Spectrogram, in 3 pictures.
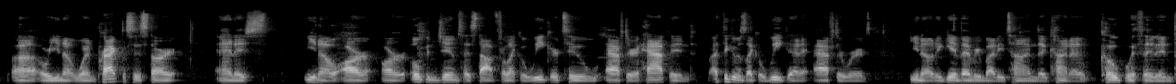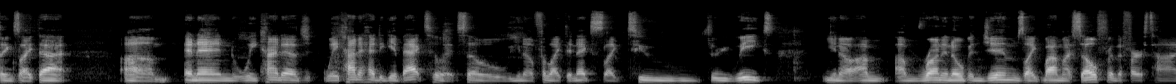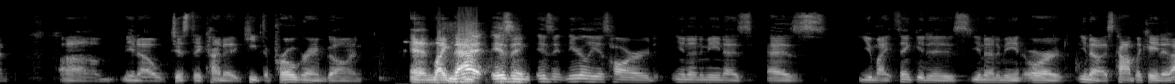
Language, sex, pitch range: English, male, 95-110 Hz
